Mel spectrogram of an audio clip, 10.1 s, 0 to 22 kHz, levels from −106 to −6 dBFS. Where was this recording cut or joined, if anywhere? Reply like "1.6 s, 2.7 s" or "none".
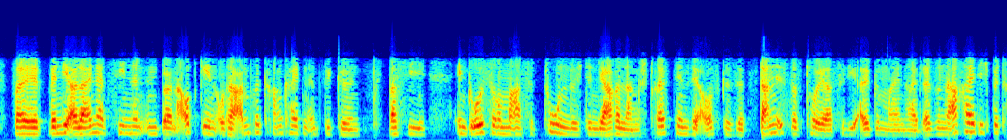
7.6 s, 8.0 s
